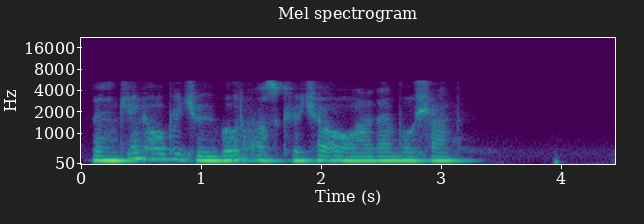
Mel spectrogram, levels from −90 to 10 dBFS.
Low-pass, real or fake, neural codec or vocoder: 5.4 kHz; fake; autoencoder, 48 kHz, 32 numbers a frame, DAC-VAE, trained on Japanese speech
